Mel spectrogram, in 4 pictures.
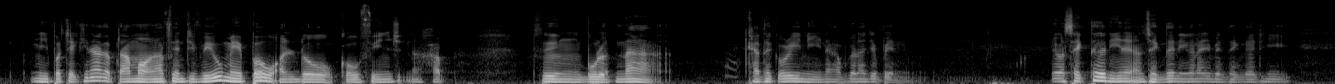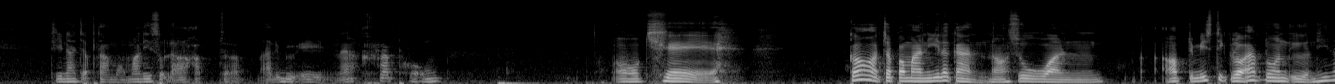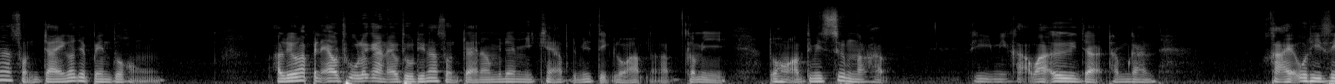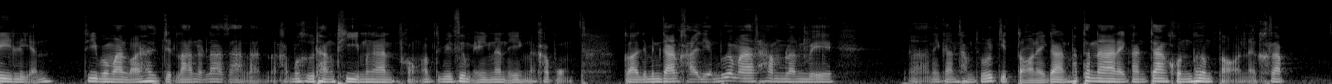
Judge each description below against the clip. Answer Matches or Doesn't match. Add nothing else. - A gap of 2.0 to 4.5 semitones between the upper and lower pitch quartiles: Matches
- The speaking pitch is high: Doesn't match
